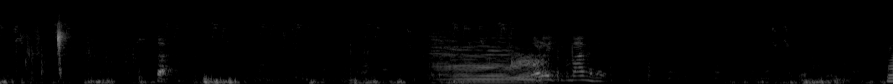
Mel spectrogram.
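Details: A sold cow gives a single drawn-out harmonic moo of under two seconds amid scattered knocks, rustling and background farm noise.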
